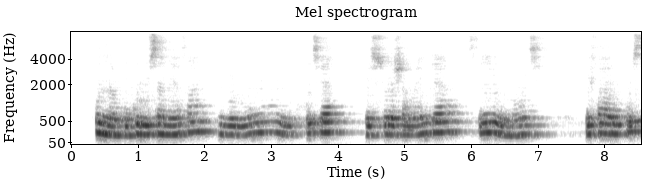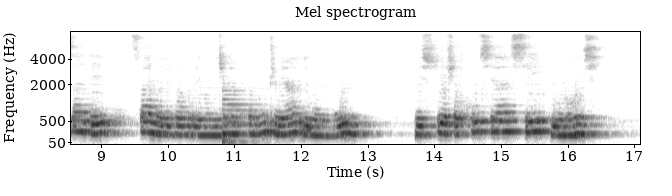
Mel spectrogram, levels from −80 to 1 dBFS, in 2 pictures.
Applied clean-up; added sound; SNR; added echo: neural separator model SepFormer DNS4.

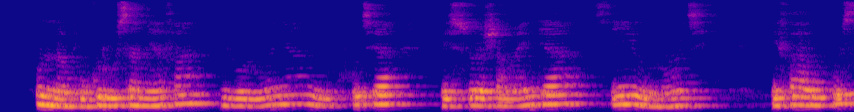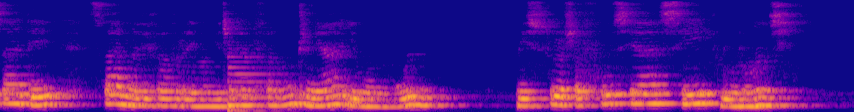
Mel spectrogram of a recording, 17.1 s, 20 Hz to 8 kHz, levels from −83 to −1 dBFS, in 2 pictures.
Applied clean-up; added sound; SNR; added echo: none; Bowed string instrument; 11 dB; reverberation time 0.9 s.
